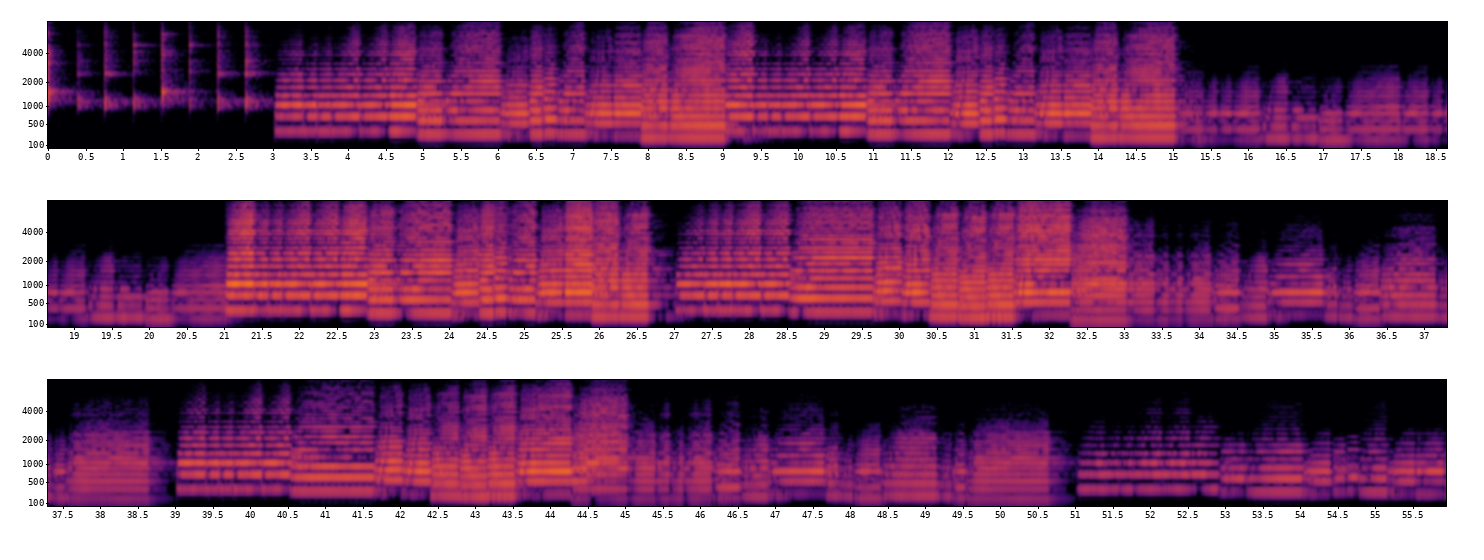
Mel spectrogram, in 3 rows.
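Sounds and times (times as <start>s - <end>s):
trombone duet: 3.0s - 18.2s, 19.1s - 55.9s.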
